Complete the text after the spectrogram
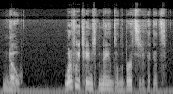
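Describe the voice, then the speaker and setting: Storybook young husband, played by a woman narrator: pitched down, practical and guarded, close dry sound. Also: lively intonation, normal speed, darkish tone, breathy edge, no room sound, full character voice. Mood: cautious, businesslike. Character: cautious, practical young man posing as a husband.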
